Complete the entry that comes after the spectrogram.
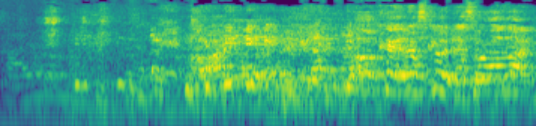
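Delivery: laughing. Real, not acted. Crowd laughs, he laughs.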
